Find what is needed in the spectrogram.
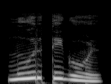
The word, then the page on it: ಮೂರ್ತಿಗೊಳ್: mūrtigoḷ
